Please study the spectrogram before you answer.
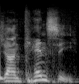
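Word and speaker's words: Jhonkensy: How do you pronounce his name? John Kensey.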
